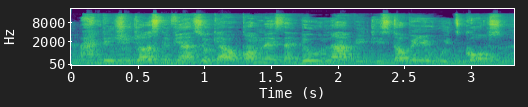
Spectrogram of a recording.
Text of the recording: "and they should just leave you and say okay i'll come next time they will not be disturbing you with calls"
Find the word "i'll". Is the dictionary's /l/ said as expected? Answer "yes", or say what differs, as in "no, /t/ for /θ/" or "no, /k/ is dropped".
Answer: no, /w/ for /l/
